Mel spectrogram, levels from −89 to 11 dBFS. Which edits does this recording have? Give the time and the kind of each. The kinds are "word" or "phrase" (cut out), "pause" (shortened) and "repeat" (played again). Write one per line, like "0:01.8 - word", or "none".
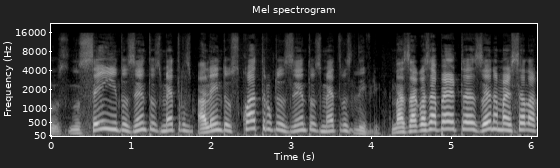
0:01.8 - word
0:02.8 - word
0:04.2 - pause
